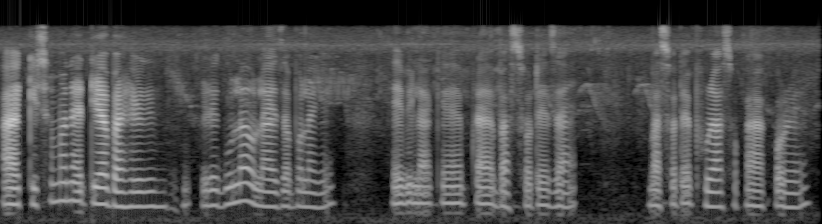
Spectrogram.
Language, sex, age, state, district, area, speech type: Assamese, female, 30-45, Assam, Dibrugarh, rural, spontaneous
